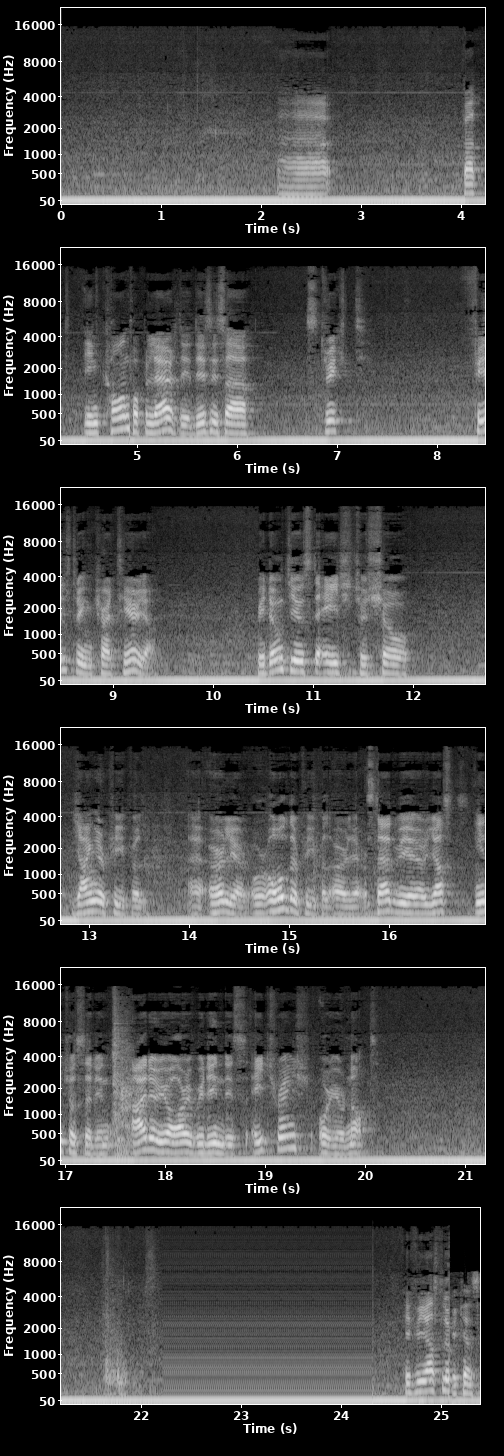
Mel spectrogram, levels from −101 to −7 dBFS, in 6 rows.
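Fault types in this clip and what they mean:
Damaged data in a compressed stream: Brief chirps or blips, each about 50 ms, at 4.88, 15.75 and 25.08 s. Corrupted bytes in the compressed stream made the decoder misread frames, lose sync and hunt for the next valid frame header before sound resumed.
System hang loop: A steady 50 Hz buzz from 22.23 to 24.32 s, where one 20 ms slice of audio repeats about a hundred times. The system stalled while the sound hardware kept replaying the same short ring buffer.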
